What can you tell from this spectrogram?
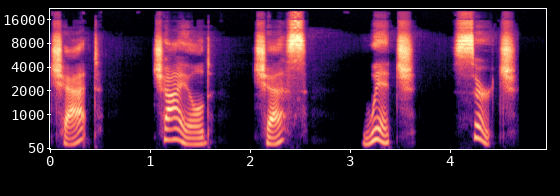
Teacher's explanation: This is an affricate sound, starting with /t/ and releasing into /ʃ/. · The letter group CH is commonly pronounced ch, as in chat, child, chess, witch, search. This is an affricate sound, starting with t and releasing into sh. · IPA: /tʃ/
